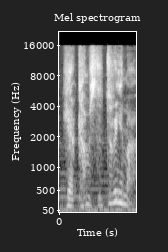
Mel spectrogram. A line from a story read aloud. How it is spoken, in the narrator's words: one of them murmured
